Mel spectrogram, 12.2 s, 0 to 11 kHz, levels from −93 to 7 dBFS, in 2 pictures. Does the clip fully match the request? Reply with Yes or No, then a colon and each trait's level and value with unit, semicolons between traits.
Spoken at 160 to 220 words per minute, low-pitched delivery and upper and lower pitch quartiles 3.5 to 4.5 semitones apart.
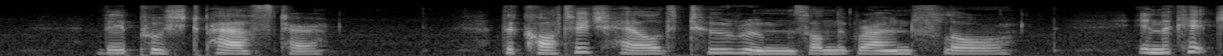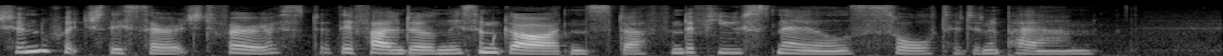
No: average, 165 wpm; medium, 180 Hz; average, 3.9 semitones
